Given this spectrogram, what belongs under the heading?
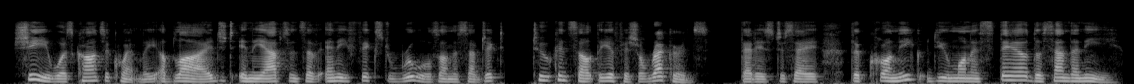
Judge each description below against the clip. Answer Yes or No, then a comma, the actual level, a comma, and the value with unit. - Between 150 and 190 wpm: Yes, average, 160 wpm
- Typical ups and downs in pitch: Yes, average, 3.8 semitones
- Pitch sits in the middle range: Yes, medium, 145 Hz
